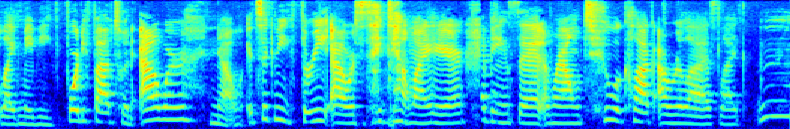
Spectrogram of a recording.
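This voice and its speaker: A woman talks at a moderate pace with hardly any pauses. Her pitch varies in an ordinary way. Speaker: vlogger. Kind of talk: casual vlog chat. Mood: venting, frustrated but laughing. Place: home room. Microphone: phone near.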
